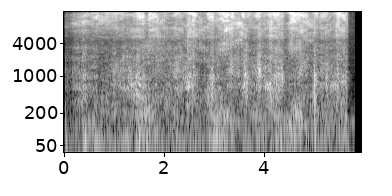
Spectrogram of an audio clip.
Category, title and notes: Sound effects > Objects / House appliances
Pencil stroke accelerate slow
Pencil scribbles/draws/writes/strokes slowly accelerates.
pencil, write, draw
